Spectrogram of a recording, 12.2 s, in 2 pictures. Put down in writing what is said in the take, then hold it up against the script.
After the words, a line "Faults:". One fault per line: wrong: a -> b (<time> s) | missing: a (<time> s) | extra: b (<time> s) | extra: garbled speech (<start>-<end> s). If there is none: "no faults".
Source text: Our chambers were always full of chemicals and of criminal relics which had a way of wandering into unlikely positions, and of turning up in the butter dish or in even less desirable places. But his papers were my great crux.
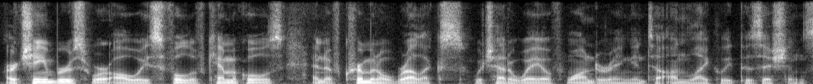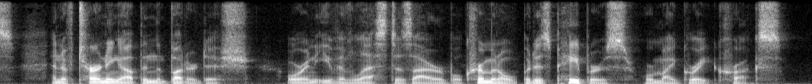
Our chambers were always full of chemicals and of criminal relics which had a way of wandering into unlikely positions, and of turning up in the butter dish or in even less desirable criminal. But his papers were my great crux.
Faults:
wrong: places -> criminal (9.6 s)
